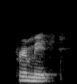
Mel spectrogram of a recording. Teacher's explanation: verbos como permit, cuyo acento está en la última sílaba, permit, que terminen en una consonante.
